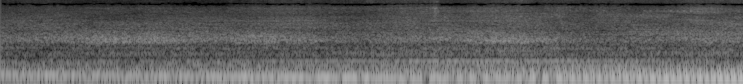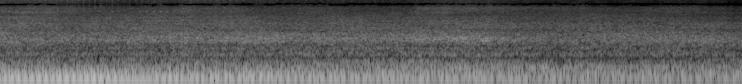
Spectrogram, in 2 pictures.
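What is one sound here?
A car drives past on a nearby road, growing louder and then fading.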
